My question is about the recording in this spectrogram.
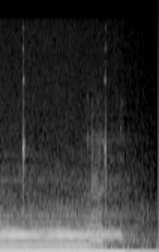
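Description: Closing music ending on a held electric guitar chord, which rings steadily with a couple of faint ticks over it, stops about three quarters of the way through and then fades away.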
